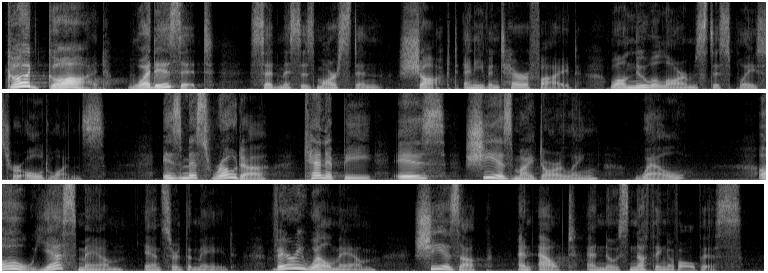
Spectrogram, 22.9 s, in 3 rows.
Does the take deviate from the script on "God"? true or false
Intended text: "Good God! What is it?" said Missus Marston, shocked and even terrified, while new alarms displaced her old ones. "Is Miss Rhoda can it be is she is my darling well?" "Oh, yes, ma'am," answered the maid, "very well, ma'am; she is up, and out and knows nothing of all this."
false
